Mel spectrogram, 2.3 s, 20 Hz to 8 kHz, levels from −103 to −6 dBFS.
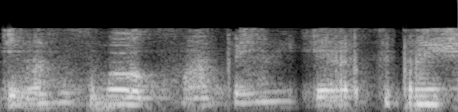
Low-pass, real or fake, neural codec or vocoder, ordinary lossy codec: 7.2 kHz; fake; codec, 44.1 kHz, 0.9 kbps, DAC; AAC, 16 kbps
